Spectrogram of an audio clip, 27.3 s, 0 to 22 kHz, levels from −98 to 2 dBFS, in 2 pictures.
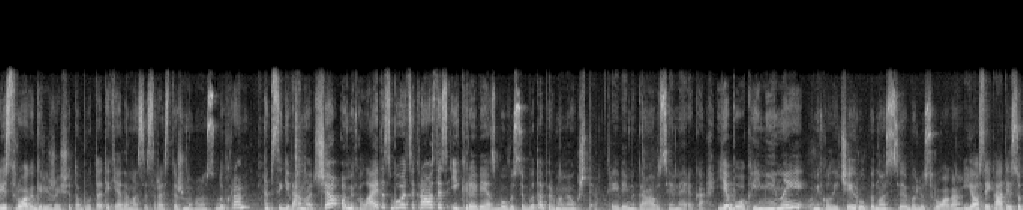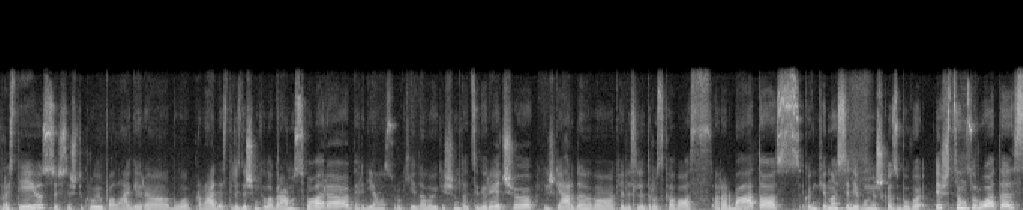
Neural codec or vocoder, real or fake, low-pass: vocoder, 44.1 kHz, 128 mel bands every 256 samples, BigVGAN v2; fake; 14.4 kHz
